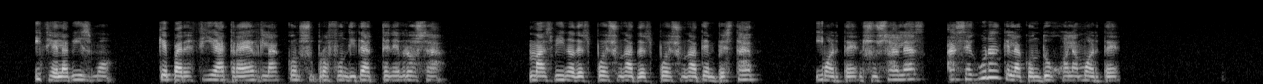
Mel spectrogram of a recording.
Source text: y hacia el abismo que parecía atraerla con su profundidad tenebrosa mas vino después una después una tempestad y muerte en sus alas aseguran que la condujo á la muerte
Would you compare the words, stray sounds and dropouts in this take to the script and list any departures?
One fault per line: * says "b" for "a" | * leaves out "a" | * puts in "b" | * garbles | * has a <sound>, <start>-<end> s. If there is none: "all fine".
all fine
